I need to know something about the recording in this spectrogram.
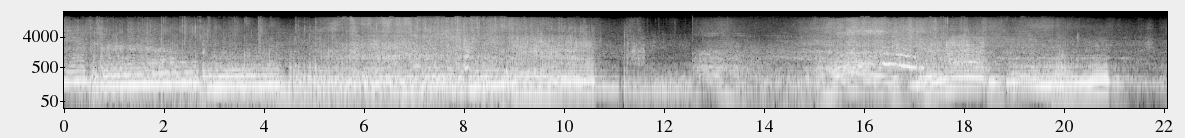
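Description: A rally car engine revs hard and shifts through gears as it races past.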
